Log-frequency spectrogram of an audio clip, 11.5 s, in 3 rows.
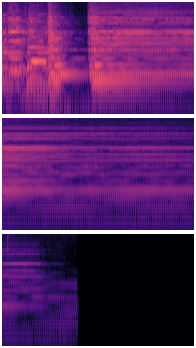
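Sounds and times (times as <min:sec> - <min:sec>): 
slow fiddle tune: 0:00.0 - 0:09.2.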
